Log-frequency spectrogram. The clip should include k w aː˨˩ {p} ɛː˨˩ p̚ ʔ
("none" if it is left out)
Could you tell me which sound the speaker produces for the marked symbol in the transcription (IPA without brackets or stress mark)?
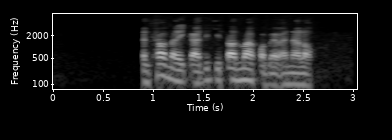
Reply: b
